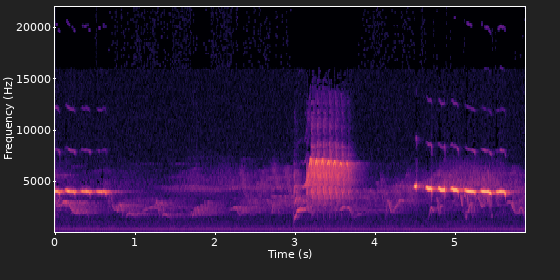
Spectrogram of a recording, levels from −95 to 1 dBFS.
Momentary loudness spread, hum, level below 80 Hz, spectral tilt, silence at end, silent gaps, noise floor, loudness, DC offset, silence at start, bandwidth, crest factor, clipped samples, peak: 19 LU; none; -90 dBFS; 5.5 dB/octave; 0.2 s; none; -56 dBFS; -20 LUFS; under 0.1%; 0 s; over 20 kHz; 16 dB; under 0.1%; -12 dBFS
